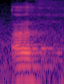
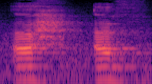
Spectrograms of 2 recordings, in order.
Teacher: Hamas ni maknanya terlepas, terlepas apa? Terlepas nafas.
